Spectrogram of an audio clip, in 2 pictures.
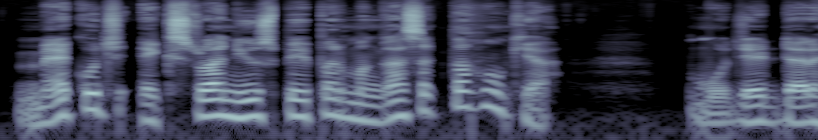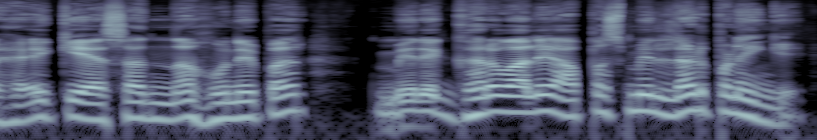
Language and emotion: Hindi, fearful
